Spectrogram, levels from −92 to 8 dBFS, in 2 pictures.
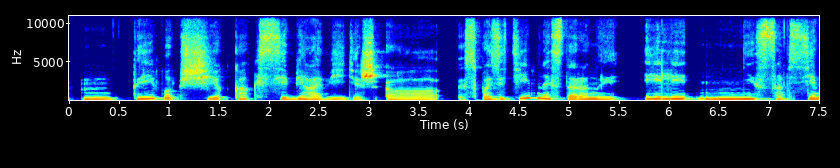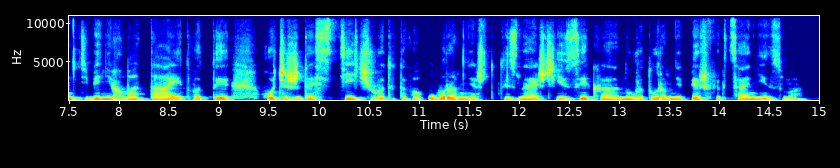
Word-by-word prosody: м, 165 -1 +1
ты 230 +5 +4
вообще 195 0 +1
как 195 +2 -3
себя 165 -3 0
видишь? 150 0 +3
А, 140 -2 -3 0.2
с - - -8
позитивной 205 - +1
стороны 175 -8 +2 0.2
или 220 -1 +5
не 195 0 +5
совсем 190 -2 -1
тебе- 170 +2 -3
не 175 0 +2
хватает? 170 -2 -3
Вот 150 0 -6
ты 165 -1 +1 0.3
хочешь 160 -4 0
достичь 170 +3 -3
вот 135 -2 -5
этого 145 -1 -9
уровня, 170 -6 +1
что - - -11
ты 160 - -5
знаешь 150 -1 -2
язык, 160 - -2
э, 150 -2 -1
ну 155 +1 0
вот 145 +2 -7
уровня 150 -3 -1
перфекционизма? 150 -4 -4
165 Hz, 130 wpm, -23 LUFS, 150-190 Hz, 0.3 s, или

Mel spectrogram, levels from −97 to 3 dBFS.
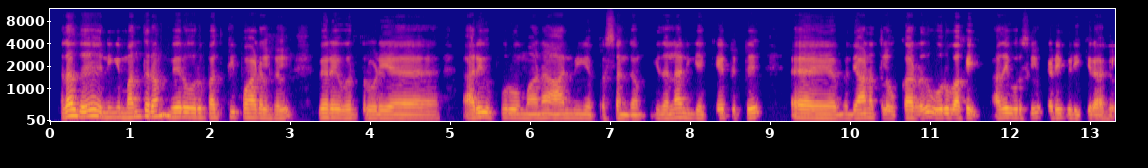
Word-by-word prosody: அதாவது 165 0 +7 0.3
நீங்க 140 0 -4
மந்திரம், 160 +5 +1
வேற 145 0 +6
ஒரு 135 0 +3
பக்தி 130 +3 -3
பாடல்கள், 125 -2 0 0.4
வேறே 130 -1 +4
ஒருத்தருடைய, 115 -1 -1 1.0
அறிவுப்பூர்வமான 125 -4 0 0.2
ஆன்மீக 120 -1 -5 0.2
பிரசங்கம், 105 -2 -4 0.2
இதெல்லாம் 120 +4 -1
நீங்க 120 -1 -5 0.2
கேட்டுட்டு 130 0 0 0.6
அ - - +3 0.7
தியானத்துல 125 0 0
உக்கார்றது 120 +4 +1
ஒரு 130 - +5
வகை. 125 +1 +4 0.3
அதை 130 +3 +3
ஒரு 125 - -3
சிலர் 140 +2 -8
கடைப்பிடிக்கிறார்கள். 120 -2 -2
125 Hz, 110 wpm, -25 LUFS, 120-135 Hz, 1.0 s, அதாவது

